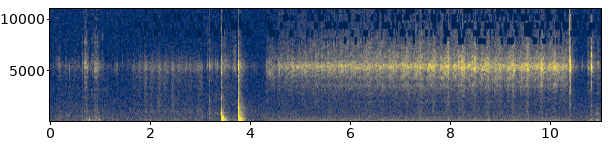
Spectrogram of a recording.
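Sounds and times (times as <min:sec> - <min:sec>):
brush bristles rubbing on paper: 0:01.6 - 0:03.1, 0:04.3 - 0:10.4.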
